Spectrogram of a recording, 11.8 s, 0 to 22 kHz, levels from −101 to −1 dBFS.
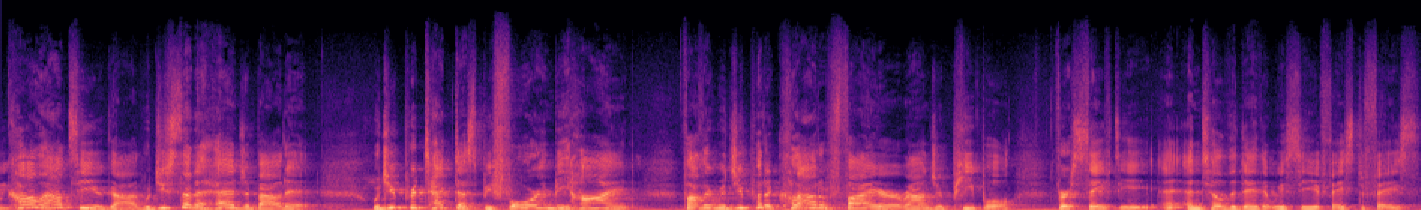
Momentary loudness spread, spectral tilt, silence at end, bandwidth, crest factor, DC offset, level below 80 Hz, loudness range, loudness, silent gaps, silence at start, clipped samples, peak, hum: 7 LU; -4.5 dB/octave; 0 s; 17 kHz; 18 dB; under 0.1%; -50 dBFS; 1 LU; -24 LUFS; none; 0 s; under 0.1%; -6 dBFS; none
